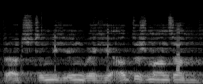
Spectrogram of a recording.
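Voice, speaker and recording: Man acting a low-voiced Bavarian garage owner. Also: flat delivery, a little fast, echoey room, in a large hall, a little hiss or hum, natural voice. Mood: easygoing. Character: laid-back male garage owner and wheeler-dealer. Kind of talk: German TV crime comedy acting.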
